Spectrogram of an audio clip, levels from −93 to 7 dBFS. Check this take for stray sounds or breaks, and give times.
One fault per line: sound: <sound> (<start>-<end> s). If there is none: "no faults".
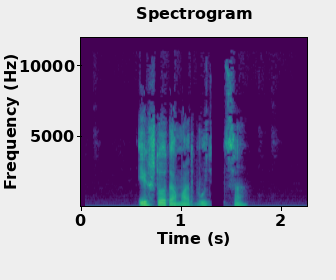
sound: dropout (1.3-1.4 s)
